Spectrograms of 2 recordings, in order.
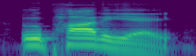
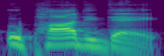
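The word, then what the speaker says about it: Upadhyaya: the arraignment in DC that woman on MSNBC was like judge upadhi day or something and we're like no that's not how you pronounce it and she said well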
